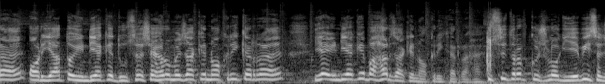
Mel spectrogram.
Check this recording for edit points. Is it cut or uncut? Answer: cut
